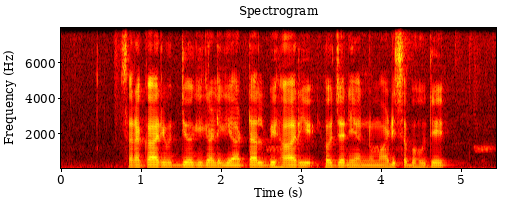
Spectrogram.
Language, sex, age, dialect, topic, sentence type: Kannada, male, 31-35, Coastal/Dakshin, banking, question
